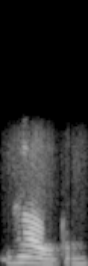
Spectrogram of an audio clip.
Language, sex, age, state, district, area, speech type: Marathi, female, 30-45, Maharashtra, Wardha, rural, conversation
